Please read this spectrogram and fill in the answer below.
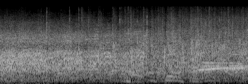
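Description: Studio audience applauding steadily, with a few voices heard over the clapping.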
